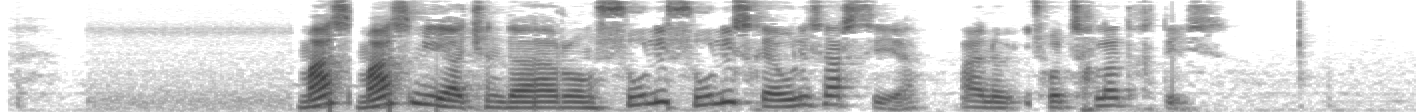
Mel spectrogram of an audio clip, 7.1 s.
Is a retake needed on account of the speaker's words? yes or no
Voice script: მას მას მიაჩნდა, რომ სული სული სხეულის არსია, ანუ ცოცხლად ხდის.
no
